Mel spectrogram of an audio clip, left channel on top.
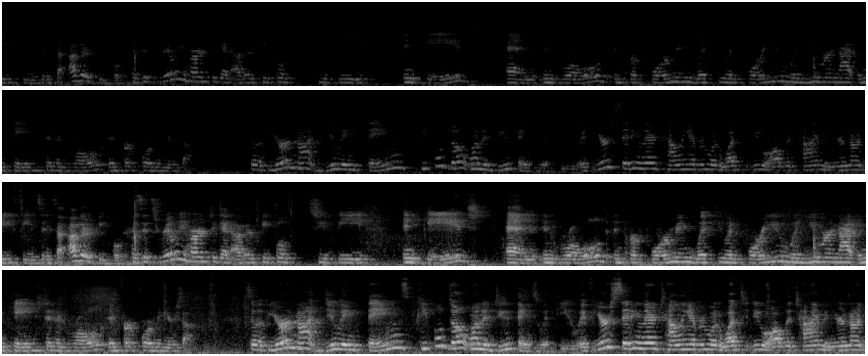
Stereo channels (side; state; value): left; quieter; 21.0 dB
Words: feeds into other people? Because it's really hard to get other people to be engaged and enrolled in performing with you and for you when you are not engaged and enrolled in performing yourself. So if you're not doing things, people don't want to do things with you. If you're sitting there telling everyone what to do all the time and you're not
